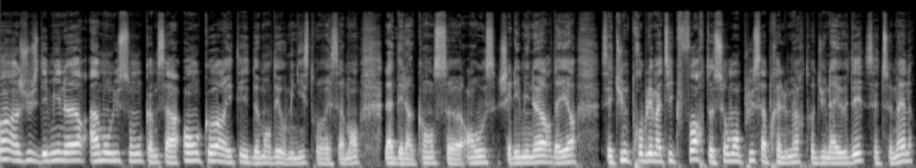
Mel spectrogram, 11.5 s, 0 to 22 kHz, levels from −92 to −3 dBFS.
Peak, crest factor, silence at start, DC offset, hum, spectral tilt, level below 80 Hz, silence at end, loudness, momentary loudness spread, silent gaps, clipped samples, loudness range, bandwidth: -4 dBFS; 12 dB; 0 s; under 0.1%; none; -5.5 dB/octave; -42 dBFS; 0.05 s; -17 LUFS; 6 LU; none; under 0.1%; 2 LU; 17 kHz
